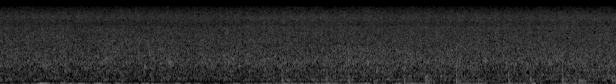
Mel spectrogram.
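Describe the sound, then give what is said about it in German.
Steady, continuous rush of fresh spring water flowing in a mine, a dense hiss with a low churning undertone that holds at an even level throughout, with no voices and no pauses. “das Wasser, das hier fließt, ist frisch, nehme ich an.”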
